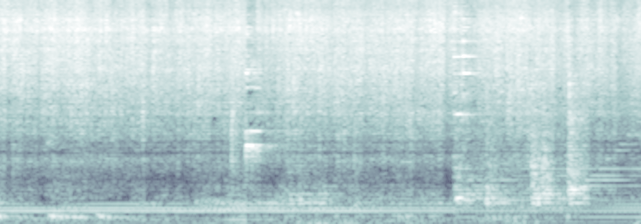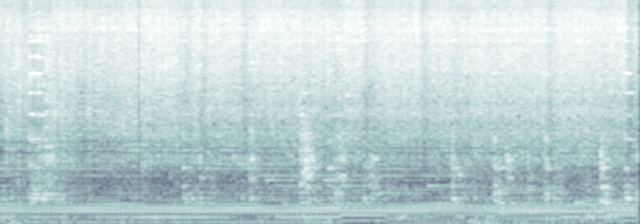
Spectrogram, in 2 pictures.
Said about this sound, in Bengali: পেঁয়াজগুলো সামান্য একটু ভেজে দেবো, খুব বেশিও ভাজবো না।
